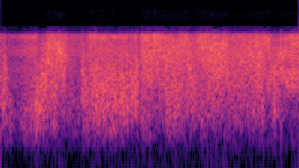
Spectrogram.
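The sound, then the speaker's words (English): A bigger storm coming ashore: a loud, steady roar of wind and rushing noise that swells and dips slightly over a few seconds, with no voices. “Oh, sounds like we got a bigger storm coming ashore.”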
